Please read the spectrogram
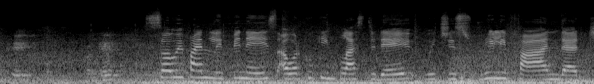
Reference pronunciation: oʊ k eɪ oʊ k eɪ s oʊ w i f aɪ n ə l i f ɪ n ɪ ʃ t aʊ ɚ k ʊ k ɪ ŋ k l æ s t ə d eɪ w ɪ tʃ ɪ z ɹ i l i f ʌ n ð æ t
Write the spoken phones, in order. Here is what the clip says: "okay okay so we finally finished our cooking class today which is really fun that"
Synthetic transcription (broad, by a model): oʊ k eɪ oʊ k eɪ s oʊ w i f aɪ n ə l i f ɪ n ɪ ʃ aʊ ɚ k ʊ k ɪ ŋ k l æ s t ə d eɪ w ɪ tʃ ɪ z ɹ i l i f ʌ n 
